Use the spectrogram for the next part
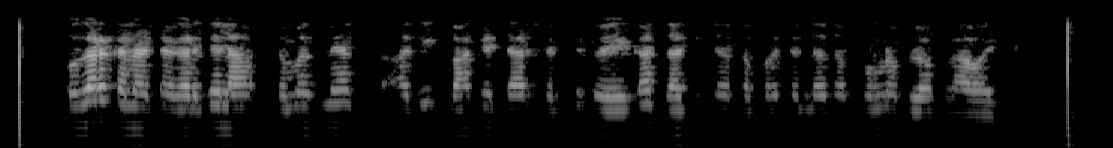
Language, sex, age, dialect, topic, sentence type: Marathi, male, 25-30, Northern Konkan, agriculture, statement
